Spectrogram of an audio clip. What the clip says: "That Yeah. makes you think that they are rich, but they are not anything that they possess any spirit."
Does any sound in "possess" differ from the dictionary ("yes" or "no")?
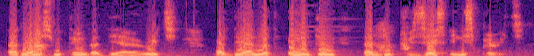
no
